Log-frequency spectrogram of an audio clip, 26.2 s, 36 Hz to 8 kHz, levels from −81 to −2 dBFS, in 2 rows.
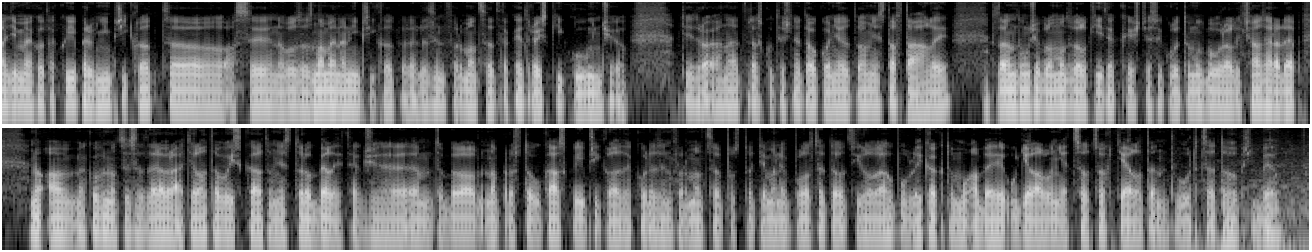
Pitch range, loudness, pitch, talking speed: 70-80 Hz, -22 LUFS, 75 Hz, 175 wpm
